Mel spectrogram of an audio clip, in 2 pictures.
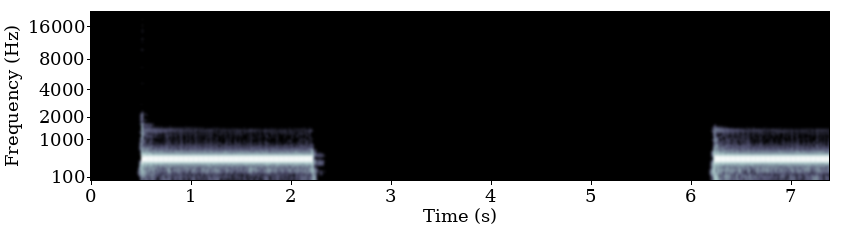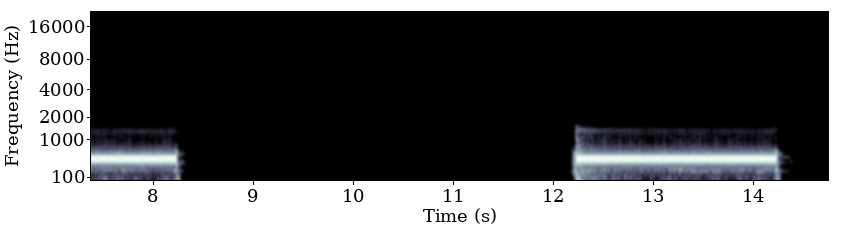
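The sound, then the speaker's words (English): Ringback tone of an outgoing telephone call: three steady, low-pitched tones, each about two seconds long, evenly spaced with silence between them. “Let's call him right back”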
